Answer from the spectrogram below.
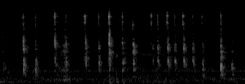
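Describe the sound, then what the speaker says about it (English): Someone types rapidly on a mechanical keyboard: a quick, uneven run of sharp clicky keystrokes, faint and close, with no talk. "someone's rapidly typing hard. All right. That's Shannon with her mechanical keyboard"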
